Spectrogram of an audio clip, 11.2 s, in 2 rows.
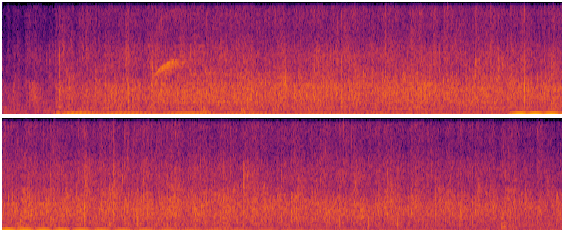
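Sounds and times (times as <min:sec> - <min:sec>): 
gamelan: 0:00.5 - 0:11.1.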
